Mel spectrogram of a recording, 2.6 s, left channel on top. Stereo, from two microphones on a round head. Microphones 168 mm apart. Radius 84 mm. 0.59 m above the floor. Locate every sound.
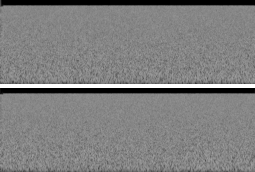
Only background noise.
